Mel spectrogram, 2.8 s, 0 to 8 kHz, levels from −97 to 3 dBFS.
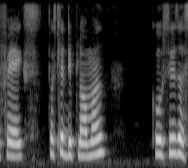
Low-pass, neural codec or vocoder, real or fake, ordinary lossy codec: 7.2 kHz; none; real; none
